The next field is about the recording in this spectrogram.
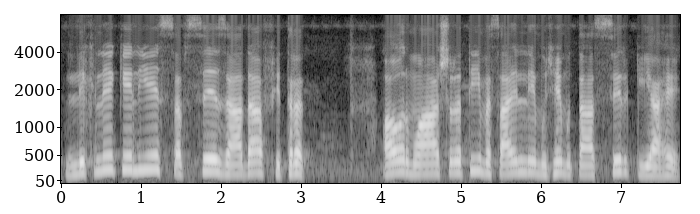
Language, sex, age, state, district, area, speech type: Urdu, male, 18-30, Uttar Pradesh, Muzaffarnagar, urban, spontaneous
